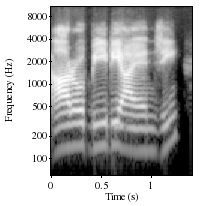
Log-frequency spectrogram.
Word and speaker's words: robbing: siren wait okay listen listen the first one r o b b i n g is pronounced as robbing or sound o or can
